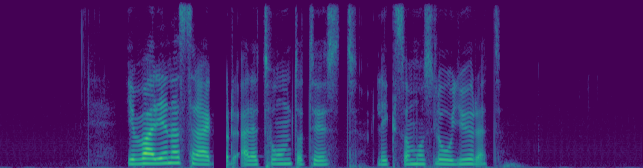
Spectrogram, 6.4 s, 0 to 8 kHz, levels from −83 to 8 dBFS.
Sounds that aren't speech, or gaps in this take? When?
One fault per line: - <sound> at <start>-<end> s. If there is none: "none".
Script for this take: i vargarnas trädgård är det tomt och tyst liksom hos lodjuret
- dropout at 2.1-2.3 s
